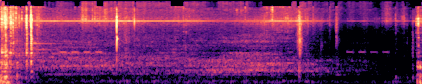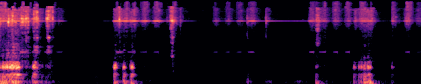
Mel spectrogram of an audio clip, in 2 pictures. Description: Lately My Subwoofer is making a weird noise! It just sounds like crackling and I just search all over the internet and it doesnt change!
